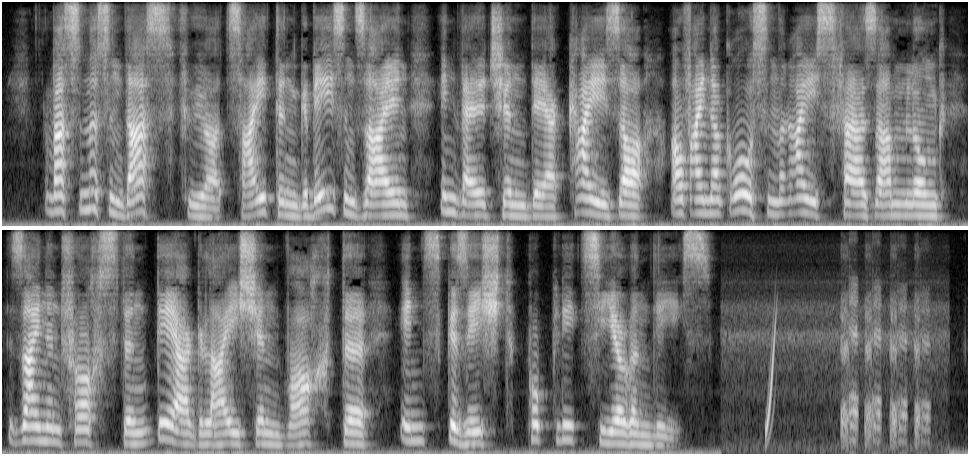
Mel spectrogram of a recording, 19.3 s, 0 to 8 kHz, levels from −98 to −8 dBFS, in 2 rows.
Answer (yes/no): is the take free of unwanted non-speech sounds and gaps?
no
